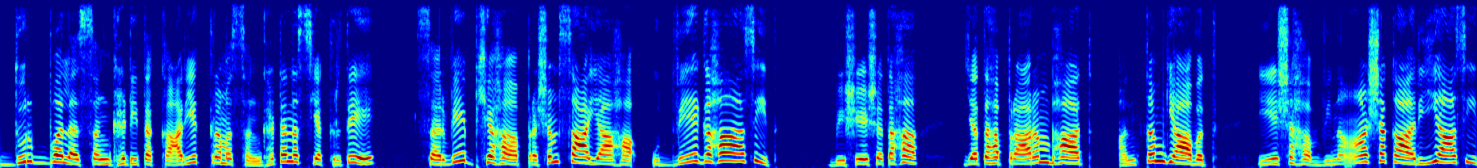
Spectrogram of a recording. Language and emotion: Sanskrit, disgusted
